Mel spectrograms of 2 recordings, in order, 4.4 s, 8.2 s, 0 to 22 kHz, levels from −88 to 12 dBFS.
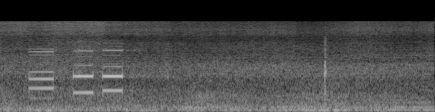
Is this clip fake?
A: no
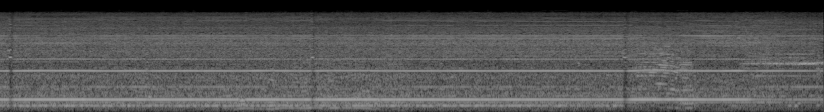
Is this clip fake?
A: no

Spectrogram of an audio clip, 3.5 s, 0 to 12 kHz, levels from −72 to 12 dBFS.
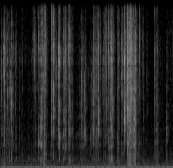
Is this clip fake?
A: no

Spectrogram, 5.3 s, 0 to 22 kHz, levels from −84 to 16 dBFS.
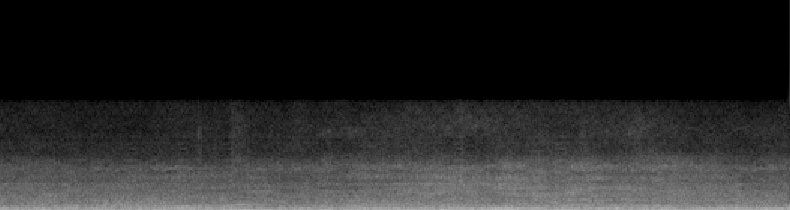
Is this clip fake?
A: yes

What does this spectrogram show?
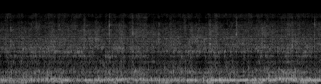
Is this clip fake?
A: yes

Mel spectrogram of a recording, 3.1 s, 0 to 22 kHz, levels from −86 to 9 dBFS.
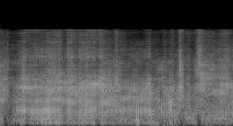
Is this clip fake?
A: yes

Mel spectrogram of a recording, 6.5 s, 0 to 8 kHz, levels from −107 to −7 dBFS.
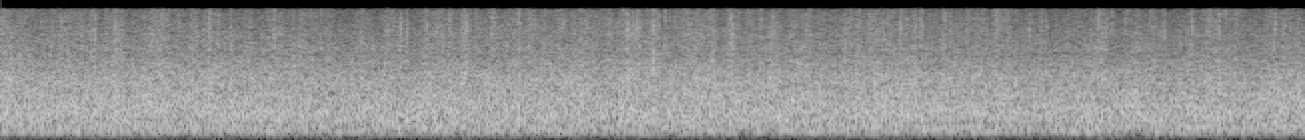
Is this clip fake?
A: yes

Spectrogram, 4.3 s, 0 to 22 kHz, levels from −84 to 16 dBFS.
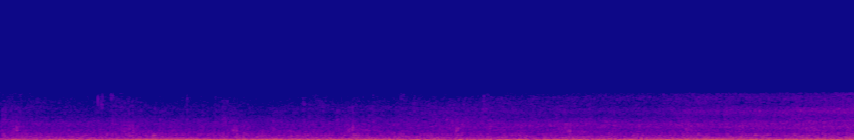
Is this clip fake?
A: no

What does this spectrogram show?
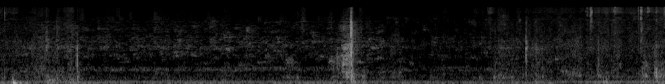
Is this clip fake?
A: yes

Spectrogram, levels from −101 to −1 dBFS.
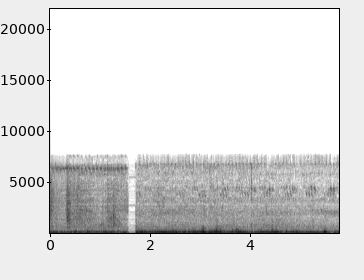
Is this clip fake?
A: yes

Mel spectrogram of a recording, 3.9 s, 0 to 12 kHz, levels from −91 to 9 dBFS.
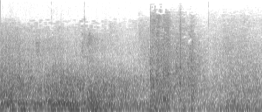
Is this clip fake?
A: no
